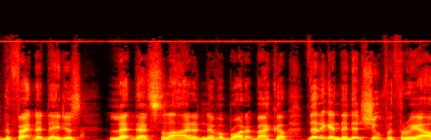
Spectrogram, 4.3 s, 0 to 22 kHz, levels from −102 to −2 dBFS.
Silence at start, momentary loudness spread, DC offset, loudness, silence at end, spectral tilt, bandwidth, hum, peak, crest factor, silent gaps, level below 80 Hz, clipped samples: 0 s; 7 LU; under 0.1%; -27 LUFS; 0 s; -4.5 dB/octave; 16.5 kHz; none; -10 dBFS; 16 dB; none; -56 dBFS; under 0.1%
